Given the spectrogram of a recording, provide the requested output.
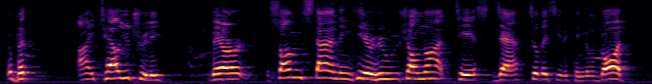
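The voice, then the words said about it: Accented English speech. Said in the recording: “Forgive the accent if you don't understand.”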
